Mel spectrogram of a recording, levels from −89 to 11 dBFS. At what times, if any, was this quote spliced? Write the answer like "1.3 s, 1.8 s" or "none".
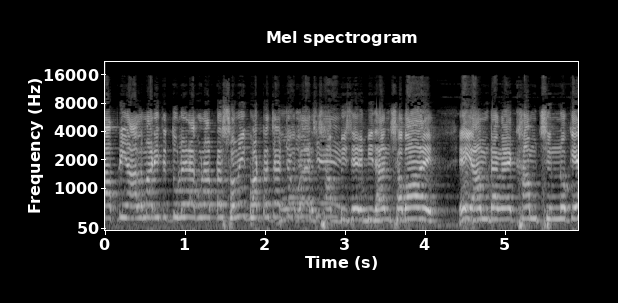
2.5 s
